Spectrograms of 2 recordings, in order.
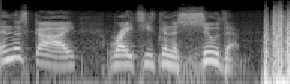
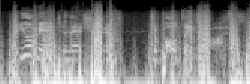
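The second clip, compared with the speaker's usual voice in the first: loud, higher, incredulous cry; disbelieving outburst; 6 semitones higher, 9 dB louder than usual. Real, not acted. Radio host reacting to the ad for listeners, loud disbelief. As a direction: blurt it out in shock.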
